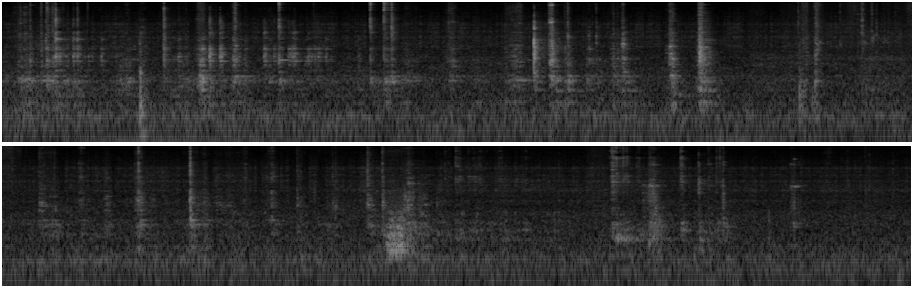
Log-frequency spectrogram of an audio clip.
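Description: Spring-ended metal straps being hooked onto the metal boiler cradles of a still's stand: scattered small metallic clicks and clinks, busier in the first half.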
